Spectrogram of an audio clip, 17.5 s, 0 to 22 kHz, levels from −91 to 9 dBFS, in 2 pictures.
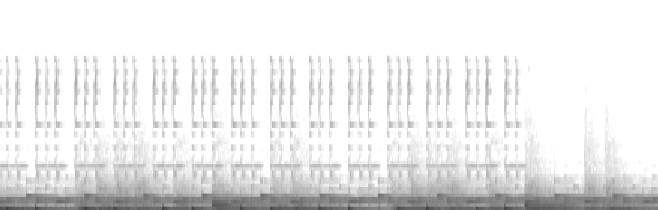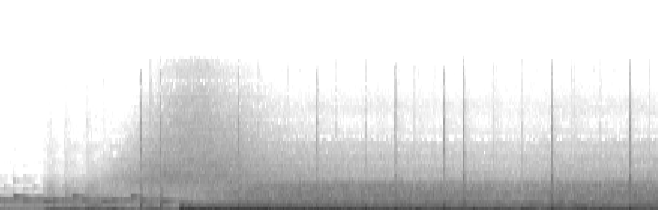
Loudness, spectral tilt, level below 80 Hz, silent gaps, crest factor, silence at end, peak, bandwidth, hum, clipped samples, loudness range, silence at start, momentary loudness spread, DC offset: -25 LUFS; -8.5 dB/octave; -24 dBFS; none; 18 dB; 0 s; -4 dBFS; 7.6 kHz; none; under 0.1%; 11 LU; 0 s; 14 LU; under 0.1%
